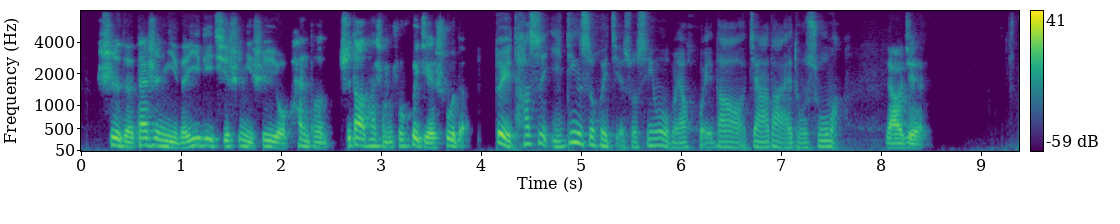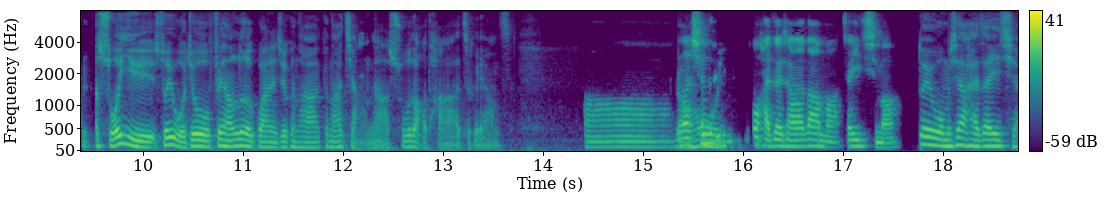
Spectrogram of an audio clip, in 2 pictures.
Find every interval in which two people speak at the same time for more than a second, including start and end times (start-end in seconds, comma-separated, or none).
none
